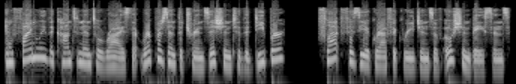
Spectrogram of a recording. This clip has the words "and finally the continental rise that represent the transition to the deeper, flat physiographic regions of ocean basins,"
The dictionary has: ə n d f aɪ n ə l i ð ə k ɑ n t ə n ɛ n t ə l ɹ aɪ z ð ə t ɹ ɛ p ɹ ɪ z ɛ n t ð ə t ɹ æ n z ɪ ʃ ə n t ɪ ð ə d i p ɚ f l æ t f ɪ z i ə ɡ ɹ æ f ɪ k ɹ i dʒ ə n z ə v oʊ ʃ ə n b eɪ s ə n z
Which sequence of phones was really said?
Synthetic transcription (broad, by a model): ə n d f aɪ n l i ð ə k ɑ n t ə n ɛ n t l ɹ aɪ z ð ə t ɹ ɛ p ɹ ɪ z ɛ n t ð ə t ɹ æ n z ɪ ʃ ə n t ɪ ð ə d i p ɚ f l æ t f ɪ z i ə ɡ ɹ æ f ɪ k ɹ i dʒ ə n z ə v oʊ ʃ ə n b eɪ s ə n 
